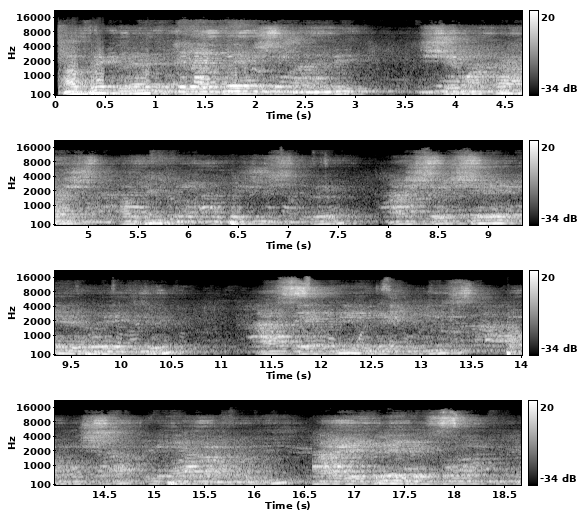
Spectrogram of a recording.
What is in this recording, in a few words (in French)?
EXTRAIT FR; choeur de la pentecôte; choristes; ENGAGEMENT PC MUSIMBA; 74 choristes du choeur de la pentecote qui fete ses 10 ans d'existence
